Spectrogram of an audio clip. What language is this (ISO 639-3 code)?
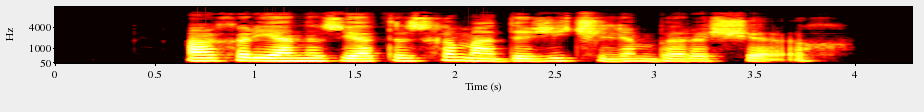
ady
